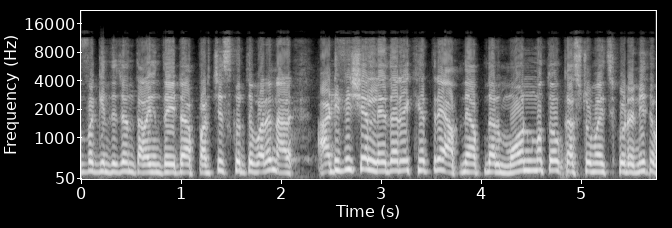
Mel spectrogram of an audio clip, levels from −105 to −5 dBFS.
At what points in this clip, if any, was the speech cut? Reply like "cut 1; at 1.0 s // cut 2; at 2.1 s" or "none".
none

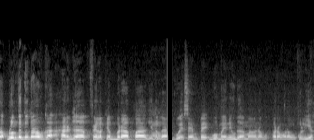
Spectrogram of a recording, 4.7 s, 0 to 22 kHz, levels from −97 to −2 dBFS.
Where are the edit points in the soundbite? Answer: cut 1; at 2.7 s

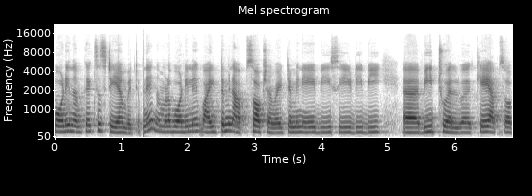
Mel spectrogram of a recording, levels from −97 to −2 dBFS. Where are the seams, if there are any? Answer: cut 1; at 1.4 s

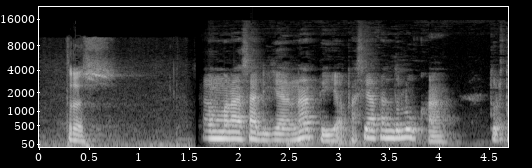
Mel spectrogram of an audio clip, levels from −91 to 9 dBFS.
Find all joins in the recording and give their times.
cut 1; at 1.7 s

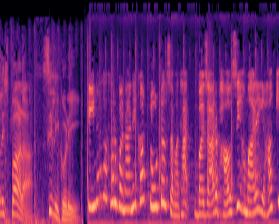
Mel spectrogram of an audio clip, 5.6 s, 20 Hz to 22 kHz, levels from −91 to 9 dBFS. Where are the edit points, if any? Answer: cut 1; at 1.6 s

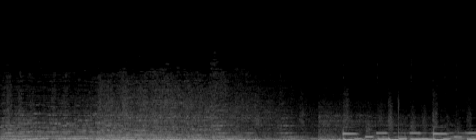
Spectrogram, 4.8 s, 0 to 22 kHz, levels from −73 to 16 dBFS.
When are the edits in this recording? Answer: none

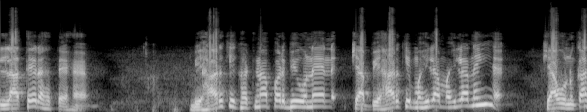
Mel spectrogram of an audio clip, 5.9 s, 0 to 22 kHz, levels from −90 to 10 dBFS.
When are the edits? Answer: none

